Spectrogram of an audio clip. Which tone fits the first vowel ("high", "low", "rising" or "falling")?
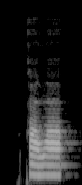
high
